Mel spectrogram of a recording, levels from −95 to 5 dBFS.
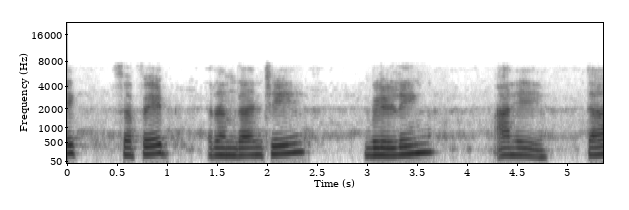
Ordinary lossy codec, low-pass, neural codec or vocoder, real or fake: Opus, 16 kbps; 7.2 kHz; codec, 16 kHz, 2 kbps, FunCodec, trained on LibriTTS, 25 frames a second; fake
